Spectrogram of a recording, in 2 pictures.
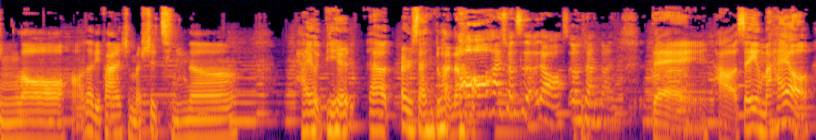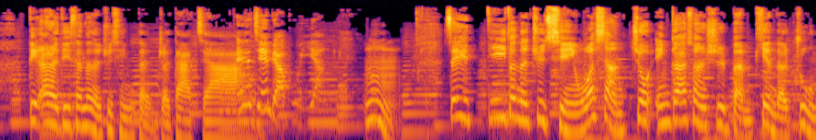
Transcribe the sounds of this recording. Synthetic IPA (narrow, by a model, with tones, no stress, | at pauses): ŋlə˧xɑ̰˨˩ʊt̪ɑ˥˩t̪i˨˩fa˥ʂə˥nʂə˧˥mə˧ʂɻ̩˥˩t͡ɕʰi˨˩ŋnə˩ | xa˧ɪjo˨˩ʊt̪i˥˧˥xjo˨˩ʊə˞˥˩sa˥nt̪̬wa˥˩n˧xa˧˥t͡ɕʰwə˧˥s̩˥˩˧ə˥˩a˥nt̪wa˥˩n | t̪we˥˩ɪxɑ̰˨˩˦ʊswɔ˧˥i˨˩wɔ˨˩mə˦nxa˧˥ɪjo˨˩ʊt̪i˥˧ə˞˥˧t̪i˥˩sa˥nt̪wa˥˩nd̪ə˩t͡ɕy˥˩t͡ɕʰi˧˥ŋt̪ə̰˨˩ŋʈ͡ʂə˦t̪a̰˥˩t͡ɕja˥ə˧t͡ɕi˥˩˧ɛ˥pi˨˩t͡ɕjɑ˥˧pu˥˩i˧˥jɑ˥˩ŋn̩˥˩swɔ˧˥i˨˩t̪i˥˩i˥t̪̬wa˥˩nd̪ə˩t͡ɕy˥˩t͡ɕʰi˧˥ŋwɔ˧˥ɕjɑ˨˩ŋt͡ɕjo˥˩ʊʔi˥ŋka˥ɪswa˥˧nʂɻ̩˥˩pə˨˩npʰjɛ˥˩nd̪ə˩ʈ͡ʂu˥˧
